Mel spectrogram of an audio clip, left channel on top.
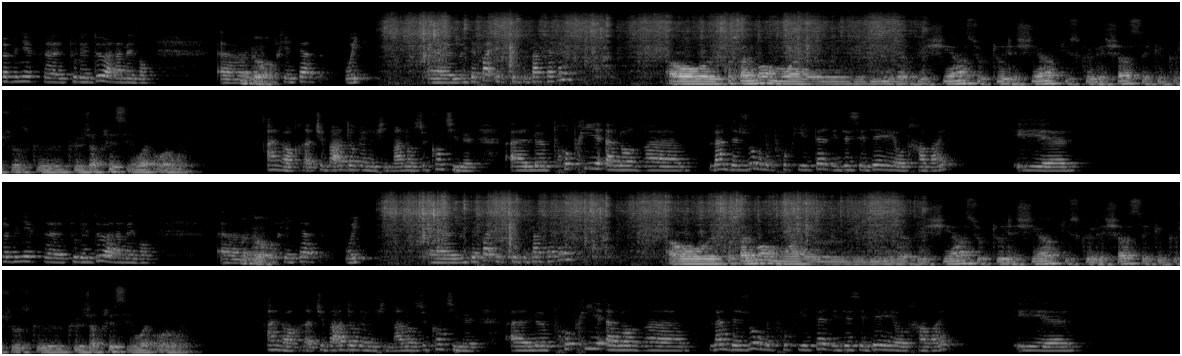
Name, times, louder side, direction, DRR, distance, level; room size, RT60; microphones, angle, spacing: voice 1, 0.0-2.5 2.8-3.1 3.4-3.6 4.2-5.8 14.4-21.2 21.9-22.5, left 1 dB, 50° left, -1 dB, 1.1 m, -39 dB
Walk footsteps, 3.7-9.2, right 3 dB, 25° right, 1.1 m, -36 dB
voice 2, 6.6-13.7, left 2 dB, 5° right, -3 dB, 1.1 m, -32 dB
3.1 x 2.4 x 3.1 m, 0.38 s
head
